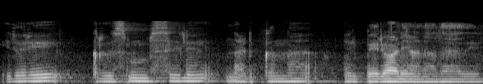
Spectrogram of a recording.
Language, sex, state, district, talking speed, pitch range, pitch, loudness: Malayalam, male, Kerala, Kasaragod, 75 wpm, 125-150 Hz, 135 Hz, -20 LUFS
